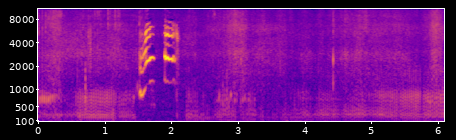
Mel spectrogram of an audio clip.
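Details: Kitten purring in a close-up recording with soft grooming sounds; a steady low rumbling purr runs throughout, broken briefly near the middle by two short, higher chirping mews.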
